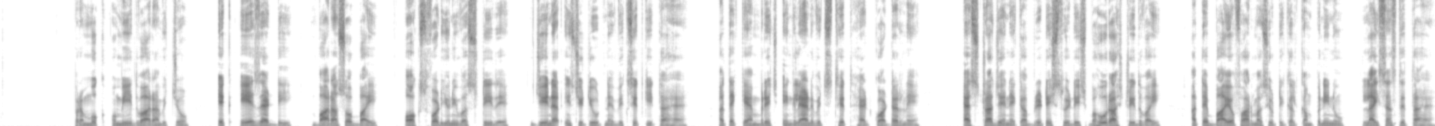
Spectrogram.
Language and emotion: Punjabi, neutral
